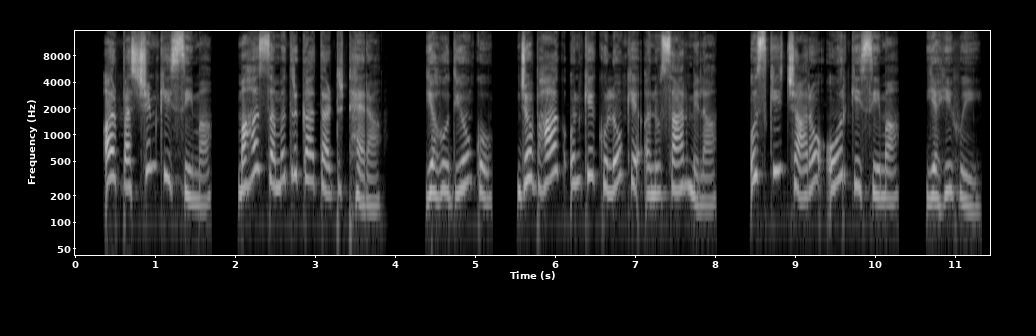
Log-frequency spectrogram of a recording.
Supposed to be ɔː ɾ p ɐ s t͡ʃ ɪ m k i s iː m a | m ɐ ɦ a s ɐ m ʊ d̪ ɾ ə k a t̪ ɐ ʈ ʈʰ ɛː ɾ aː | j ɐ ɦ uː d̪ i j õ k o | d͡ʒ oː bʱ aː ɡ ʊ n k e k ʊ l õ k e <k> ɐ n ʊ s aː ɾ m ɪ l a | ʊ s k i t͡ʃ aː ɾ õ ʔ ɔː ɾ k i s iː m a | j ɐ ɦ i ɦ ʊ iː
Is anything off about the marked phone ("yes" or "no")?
yes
